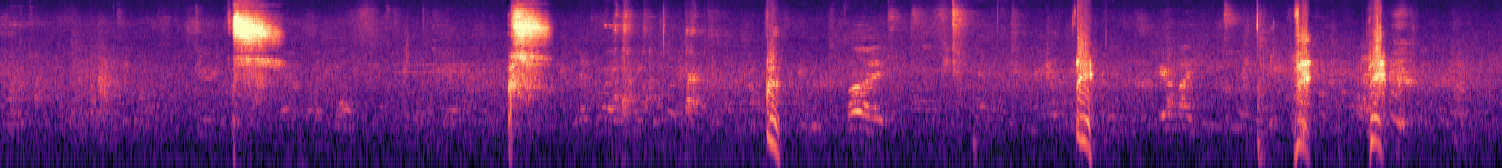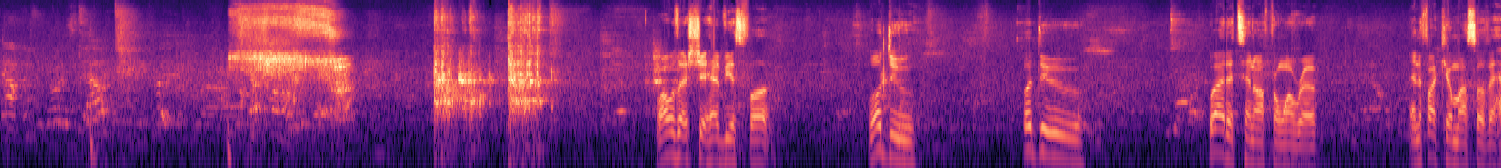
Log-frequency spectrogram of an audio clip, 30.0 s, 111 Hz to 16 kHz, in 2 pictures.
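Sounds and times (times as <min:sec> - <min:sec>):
man grunting: 0:02.3 - 0:02.8, 0:07.6 - 0:07.9, 0:10.7 - 0:11.1, 0:12.9 - 0:14.2.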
